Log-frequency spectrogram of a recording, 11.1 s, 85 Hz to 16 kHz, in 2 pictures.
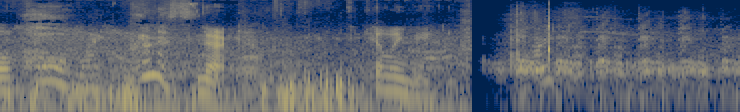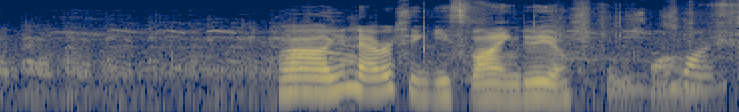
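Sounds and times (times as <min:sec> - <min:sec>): swans calling: 0:03.6 - 0:10.8.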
